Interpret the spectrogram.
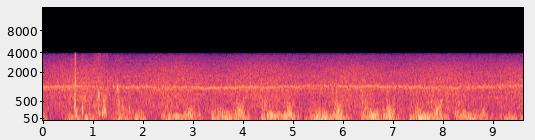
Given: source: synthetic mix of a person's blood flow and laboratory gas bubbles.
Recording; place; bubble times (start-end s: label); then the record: Doppler ultrasound of blood flow; precordium
0.60-0.73 s: bubbles
0.75-0.90 s: bubbles
1.02-1.30 s: bubbles
1.42-1.77 s: bubbles
From the record:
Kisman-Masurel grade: 213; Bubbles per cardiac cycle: several, 3 to 8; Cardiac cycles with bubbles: 1 to 10%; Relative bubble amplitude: loud (0.450 to 0.775); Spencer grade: 1 (occasional bubble signal discernible with the cardiac motion signal, with majority of cardiac periods free of bubbles); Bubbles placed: anywhere in the cardiac cycle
